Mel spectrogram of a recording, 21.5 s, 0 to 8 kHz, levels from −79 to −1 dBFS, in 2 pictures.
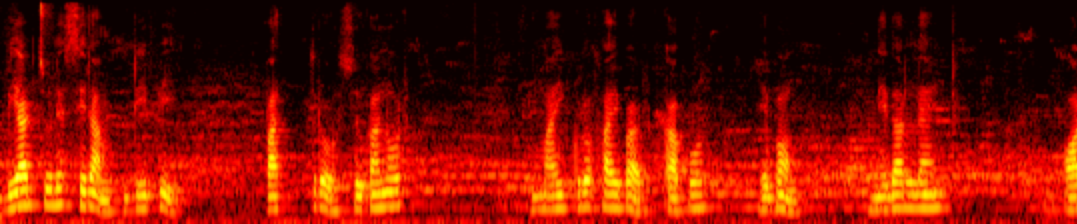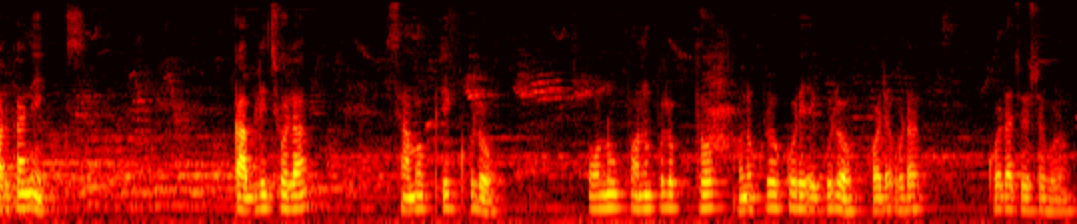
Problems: constant background noise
